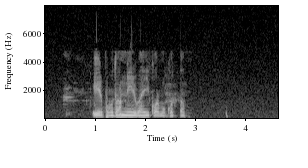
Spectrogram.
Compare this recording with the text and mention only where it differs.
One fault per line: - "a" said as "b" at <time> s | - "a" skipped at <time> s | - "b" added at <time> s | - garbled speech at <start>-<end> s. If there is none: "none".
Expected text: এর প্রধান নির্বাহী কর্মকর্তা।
none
